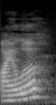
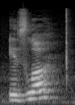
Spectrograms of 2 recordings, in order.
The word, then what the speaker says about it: Isla: let's get in also I will be pronouncing her name Isla rather than Isla because it spells Isla if she was a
